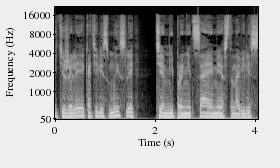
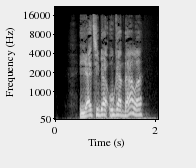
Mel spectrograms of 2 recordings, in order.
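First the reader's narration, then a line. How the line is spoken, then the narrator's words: Shouted. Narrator (Russian): крикнула она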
